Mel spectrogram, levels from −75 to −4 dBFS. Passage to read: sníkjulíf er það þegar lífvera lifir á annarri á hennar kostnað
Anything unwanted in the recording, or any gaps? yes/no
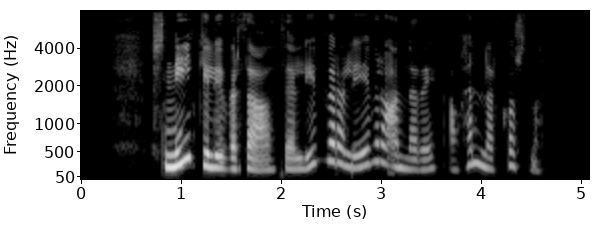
no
